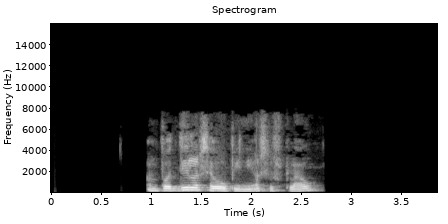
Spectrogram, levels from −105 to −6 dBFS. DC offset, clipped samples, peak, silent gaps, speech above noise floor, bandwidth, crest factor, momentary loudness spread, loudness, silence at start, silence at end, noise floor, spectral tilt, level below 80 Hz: under 0.1%; under 0.1%; -2 dBFS; none; over 74 dB; 7.8 kHz; 18 dB; 12 LU; -17 LUFS; 0.95 s; 1.25 s; under -90 dBFS; -7 dB/octave; -60 dBFS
